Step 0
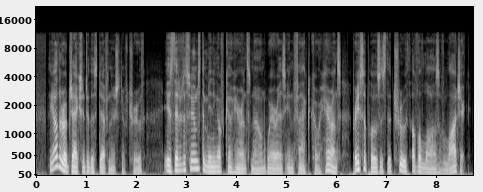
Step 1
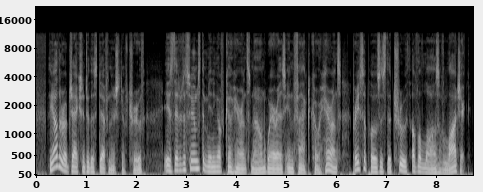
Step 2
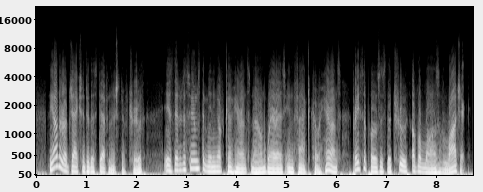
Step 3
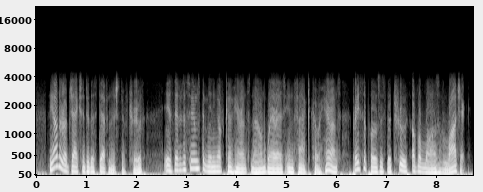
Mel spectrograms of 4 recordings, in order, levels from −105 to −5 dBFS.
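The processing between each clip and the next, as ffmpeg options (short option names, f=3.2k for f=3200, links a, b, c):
-af "alimiter=limit=-18.5dB:level=0:latency=1:release=388,volume=-3.5dB"
-af "adynamicsmooth=sensitivity=3:basefreq=960,aemphasis=mode=reproduction:type=riaa,volume=9dB"
-af "aresample=8000,aresample=44100"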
